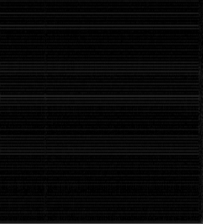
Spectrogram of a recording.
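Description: Near silence: the narration pauses and the recording has been gated to digital silence, leaving only a very faint steady electronic hum.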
